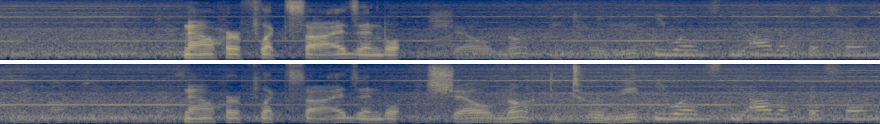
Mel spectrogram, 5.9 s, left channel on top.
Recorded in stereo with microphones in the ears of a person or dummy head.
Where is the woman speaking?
20° right (ahead or behind).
